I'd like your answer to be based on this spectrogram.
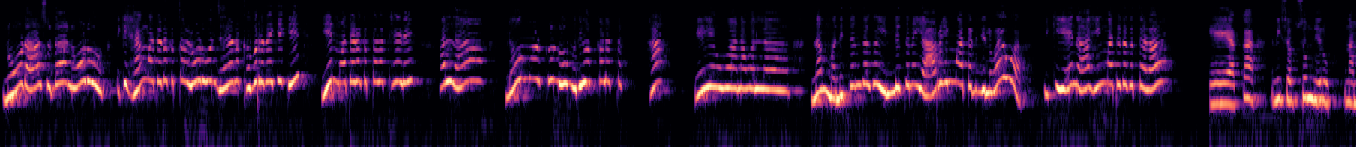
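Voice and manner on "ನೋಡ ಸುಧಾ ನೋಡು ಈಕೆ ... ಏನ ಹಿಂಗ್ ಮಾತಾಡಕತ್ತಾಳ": very high-pitched scandalized protest; acted scandalized mother, voice pitched way up; outraged complaint. Mother outraged by talk of love marriage.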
